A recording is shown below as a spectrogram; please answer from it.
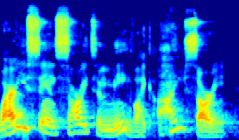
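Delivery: high, swooping blubbering through the words. Retelling a caller's apology and own reply: retelling own blubbering reply. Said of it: "I'm a blubbering idiot".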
